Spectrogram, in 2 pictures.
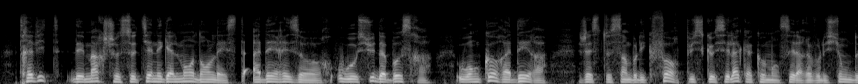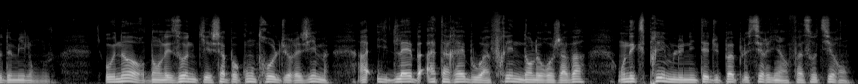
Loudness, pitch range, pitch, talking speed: -22 LUFS, 105-125 Hz, 115 Hz, 220 wpm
